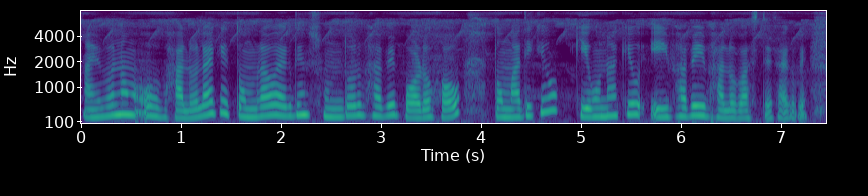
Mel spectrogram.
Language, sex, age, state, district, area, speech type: Bengali, female, 30-45, West Bengal, Paschim Medinipur, rural, spontaneous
